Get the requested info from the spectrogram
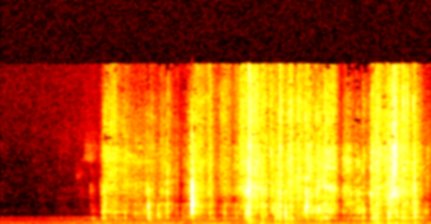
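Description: Paper pages of a picture book being turned by hand: a soft rustle and crinkle that starts about a second in, with a few light clicks and one sharper snap near the middle.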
